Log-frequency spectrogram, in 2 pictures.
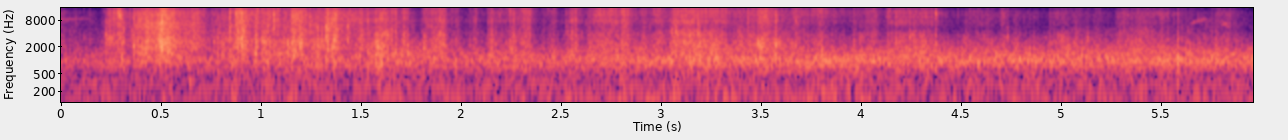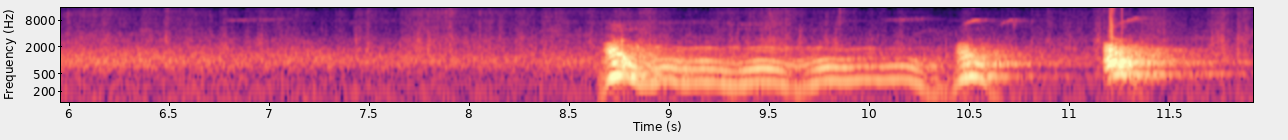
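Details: Dog playing in a raked leaf pile with another dog, rustling and footsteps in leaves for most of the time, then a loud drawn-out whining bark and two short sharp barks near the end.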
